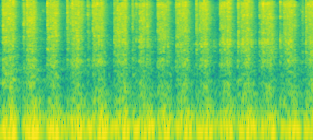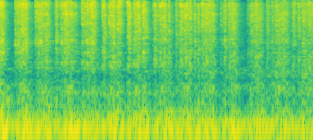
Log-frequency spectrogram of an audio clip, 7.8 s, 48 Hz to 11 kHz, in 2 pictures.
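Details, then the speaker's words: Truck V8 with mechanical DOD delete, DOD now removed from the tune (previously running on 4 cylinders), exhaust not yet fitted: deep idle with lumpy uneven chop about three pulses a second, "baby chop chop", all cylinders firing; healthy. "It has a baby chop chop."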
